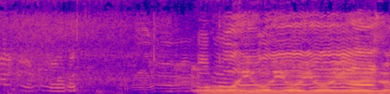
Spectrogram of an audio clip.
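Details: A pet fox in a kitchen, indoors, squeaking and complaining about life. It gives brief wavering squeaks, then a long, steady, loud whining note rich in overtones lasting about two seconds, with a woman speaking nearby.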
